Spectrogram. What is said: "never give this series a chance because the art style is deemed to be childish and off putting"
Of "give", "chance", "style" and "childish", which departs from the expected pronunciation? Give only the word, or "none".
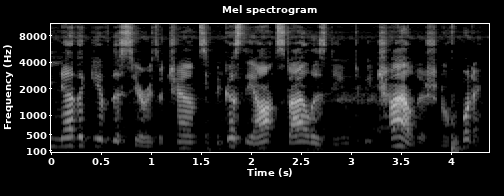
none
